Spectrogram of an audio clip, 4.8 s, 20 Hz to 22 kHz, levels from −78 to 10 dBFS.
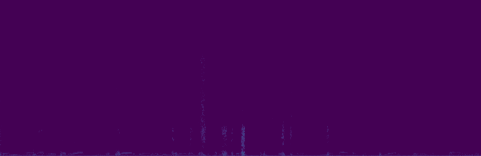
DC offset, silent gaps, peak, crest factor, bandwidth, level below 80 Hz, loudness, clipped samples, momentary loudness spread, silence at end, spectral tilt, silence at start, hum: under 0.1%; none; -44 dBFS; 24 dB; 15.5 kHz; -72 dBFS; -66 LUFS; under 0.1%; 5 LU; 0 s; -2.5 dB/octave; 0 s; none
